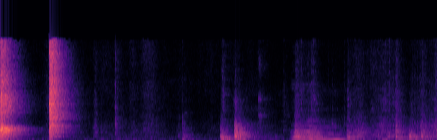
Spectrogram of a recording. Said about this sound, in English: Clap.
